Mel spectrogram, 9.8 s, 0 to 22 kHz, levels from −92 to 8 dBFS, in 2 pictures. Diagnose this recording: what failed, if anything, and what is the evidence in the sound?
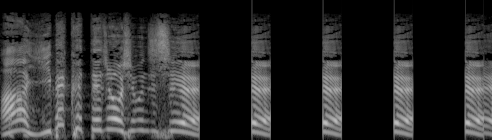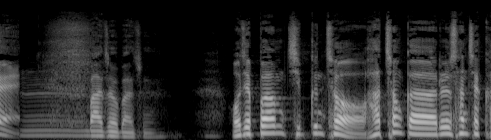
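Stutter with silent gaps from 1.99 to 4.83 s: the same 183 ms burst repeats four times, every 712 ms, with 529 ms of digital silence between. A stalled playback or stream buffer is the likely cause. Unlike random dropouts, the repeats are identical and evenly paced.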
